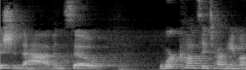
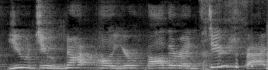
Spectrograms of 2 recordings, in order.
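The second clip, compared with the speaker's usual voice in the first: higher-pitched mock-stern reprimand; scolding, suppressing laughter; 5 semitones higher than usual. Mother retells Andy scolding their son, trying not to laugh. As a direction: scold while holding back laughter. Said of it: "trying ... not to laugh".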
